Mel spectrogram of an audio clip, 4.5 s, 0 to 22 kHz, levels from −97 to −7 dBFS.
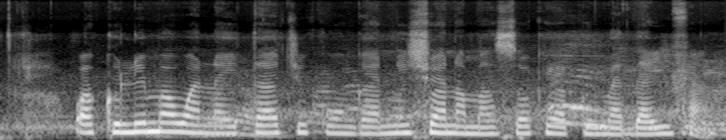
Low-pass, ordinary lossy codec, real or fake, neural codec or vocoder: none; none; real; none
